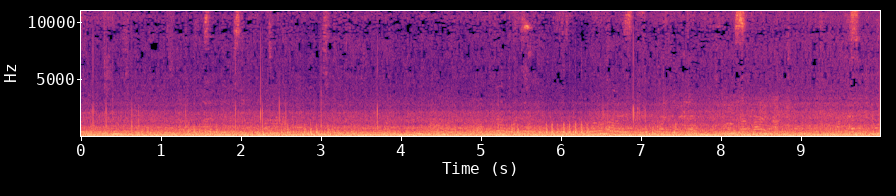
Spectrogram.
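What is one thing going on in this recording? A vehicle rumbles steadily as it drives along.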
